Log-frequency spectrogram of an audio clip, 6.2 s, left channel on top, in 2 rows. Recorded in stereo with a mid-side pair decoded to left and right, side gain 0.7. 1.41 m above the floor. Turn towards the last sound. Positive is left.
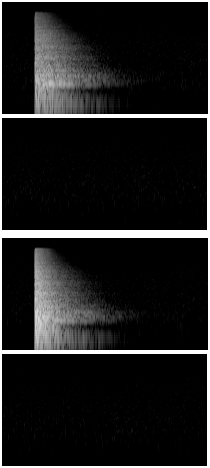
turn(degrees=-50)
